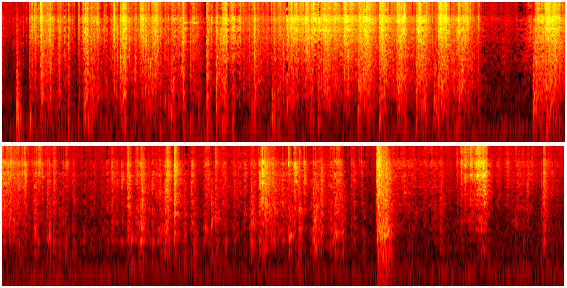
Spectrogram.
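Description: A cardboard box being ripped open and its packing peanuts and plastic wrapping rustled and tossed out: dense crackling and rustling for about the first ten seconds, then scattered rustles with a couple of short, louder crinkles.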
